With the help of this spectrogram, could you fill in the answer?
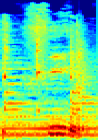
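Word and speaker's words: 許: 중국어로 이제 허라고 썼고 발음은 휘 이렇게 읽는데 약 뭐뭐쯤 가량 정도 이런 뜻을 나타냅니다.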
